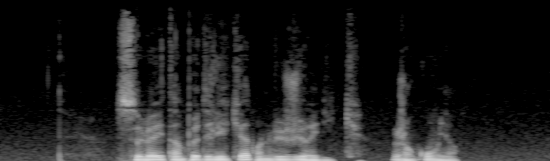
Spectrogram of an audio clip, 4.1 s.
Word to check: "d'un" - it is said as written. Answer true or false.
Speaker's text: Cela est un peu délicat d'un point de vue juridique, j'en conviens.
false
